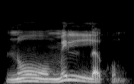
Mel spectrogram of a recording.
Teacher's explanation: Nun ketemu dengan lam ini bisa idgham menjadi numillakum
